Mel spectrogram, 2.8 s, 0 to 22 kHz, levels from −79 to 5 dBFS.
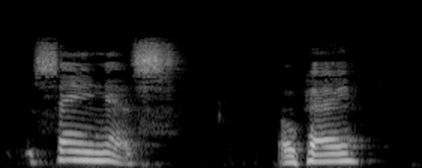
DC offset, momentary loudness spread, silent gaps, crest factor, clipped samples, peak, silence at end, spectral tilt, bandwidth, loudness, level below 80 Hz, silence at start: under 0.1%; 11 LU; 1.72-1.80 s; 18 dB; under 0.1%; -8 dBFS; 0.45 s; -5 dB/octave; 8.8 kHz; -25 LUFS; -70 dBFS; 0.15 s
